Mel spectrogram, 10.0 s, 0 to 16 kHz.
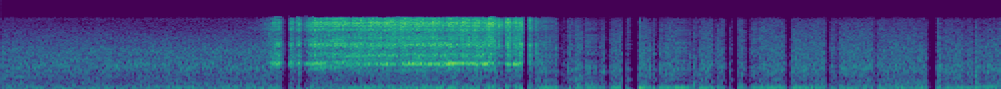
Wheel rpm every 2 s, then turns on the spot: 0, 20, 40, 0, 0.
none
